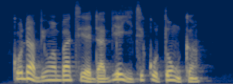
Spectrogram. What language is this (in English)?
Yoruba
